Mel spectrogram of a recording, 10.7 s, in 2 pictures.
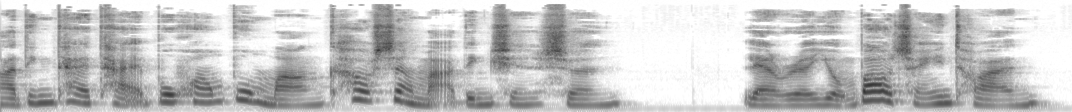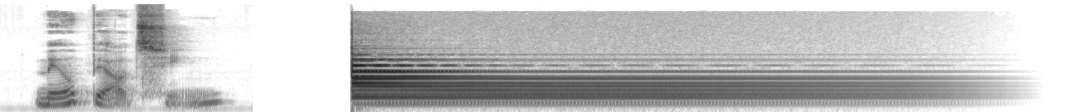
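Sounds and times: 
speech: 0:00.0 - 0:06.6
clock striking heavily: 0:07.1 - 0:09.8.

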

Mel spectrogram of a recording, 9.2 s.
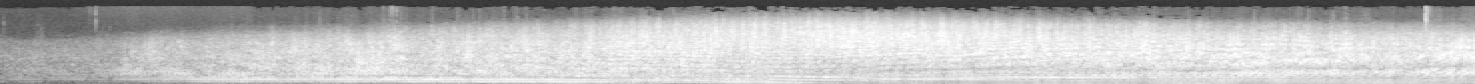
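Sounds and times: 
Spitfire fighter plane engine roaring as it passes: 0:00.0 - 0:09.2.

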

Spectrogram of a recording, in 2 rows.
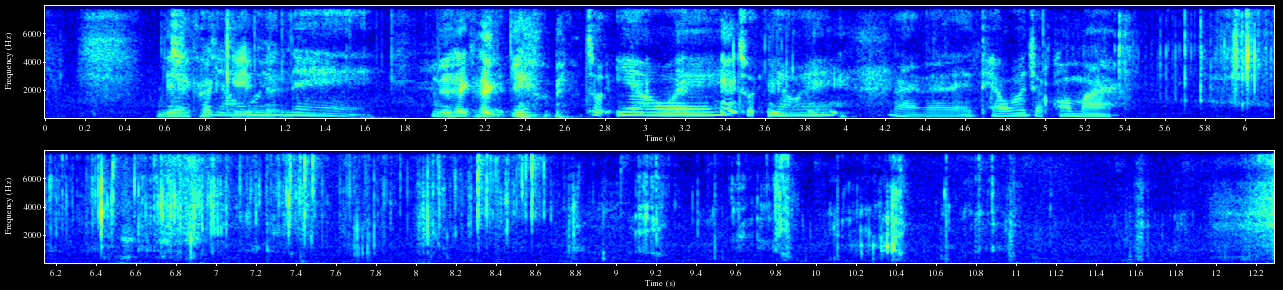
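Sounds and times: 
speech: 0:00.6 - 0:05.5
crunchy biting and chewing of chicken pieces: 0:05.2 - 0:12.2.

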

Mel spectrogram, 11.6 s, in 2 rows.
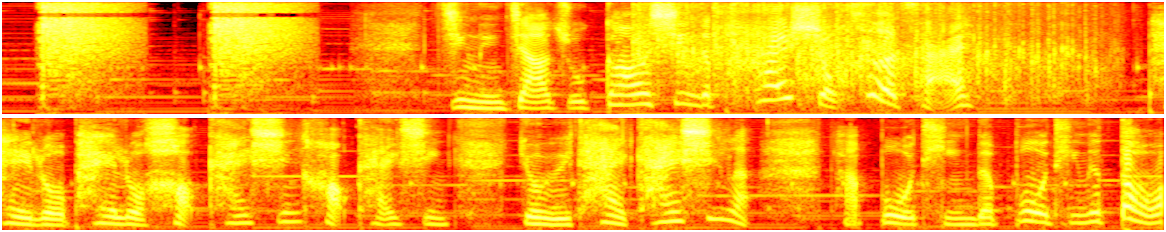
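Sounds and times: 
whip cracking: 0:00.0 - 0:01.6
speech: 0:01.8 - 0:05.1, 0:05.8 - 0:11.6.

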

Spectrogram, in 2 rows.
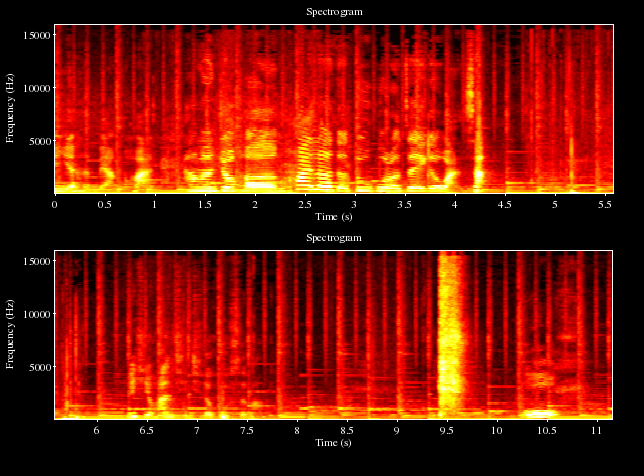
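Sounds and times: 
speech: 0:00.0 - 0:04.3, 0:06.3 - 0:07.7, 0:10.2 - 0:10.8
sneeze: 0:09.4 - 0:09.8.

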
